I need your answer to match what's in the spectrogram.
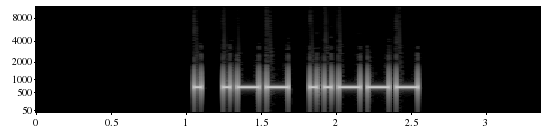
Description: Morse code, heard as a keyed tone, about 25 wpm, 700 Hz. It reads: EW2
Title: Callsign Prefixes for Top 100 DXCC - 25wpm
